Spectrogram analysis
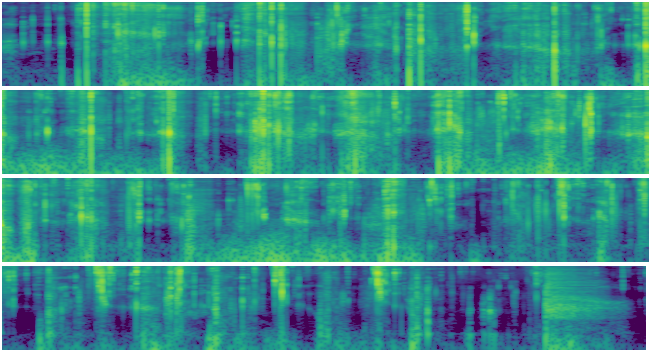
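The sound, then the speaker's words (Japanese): Crunching of chocolate-coated biscuit sticks being bitten and chewed: many sharp, irregular crunches and chewing sounds follow one another at uneven intervals, loud and close, with no talking. “兄さんの大好きなポッキーチョコレートだよ。いっぱいあるから、余ったらポッキーゲームでもする？”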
